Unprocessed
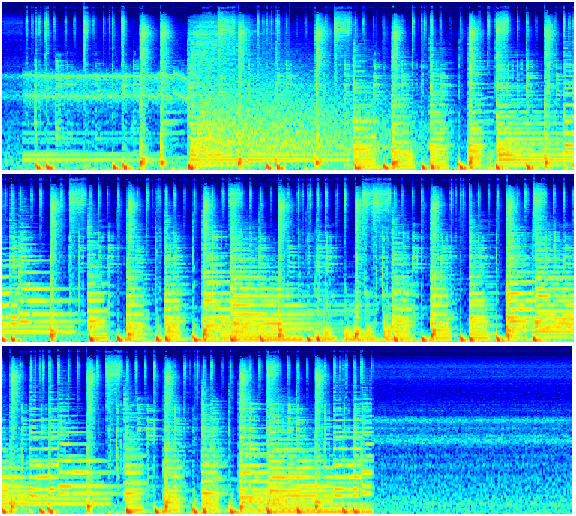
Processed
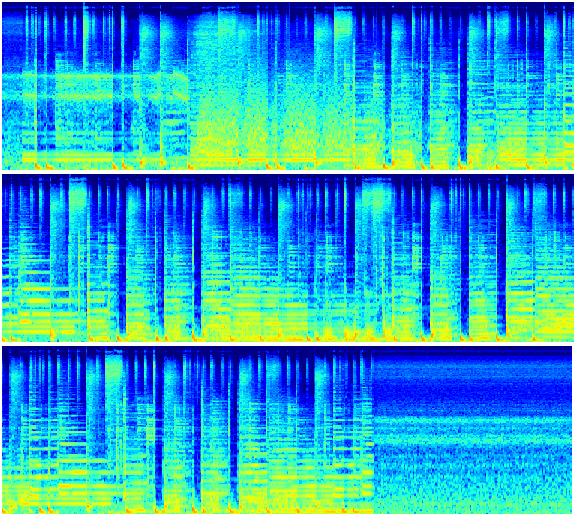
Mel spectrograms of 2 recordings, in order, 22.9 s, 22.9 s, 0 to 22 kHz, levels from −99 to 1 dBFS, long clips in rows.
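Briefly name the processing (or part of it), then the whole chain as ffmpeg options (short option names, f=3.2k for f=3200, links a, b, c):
serial compression, peaks first: -af "acompressor=threshold=-27dB:ratio=6,acompressor=threshold=-32dB:ratio=2.5,volume=4dB"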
